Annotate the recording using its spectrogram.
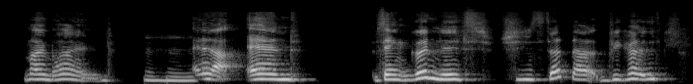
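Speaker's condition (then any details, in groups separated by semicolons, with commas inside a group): Cerebral palsy; spasticity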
